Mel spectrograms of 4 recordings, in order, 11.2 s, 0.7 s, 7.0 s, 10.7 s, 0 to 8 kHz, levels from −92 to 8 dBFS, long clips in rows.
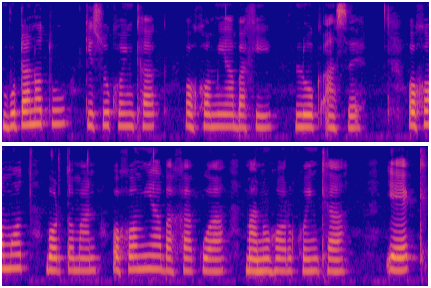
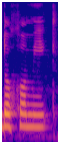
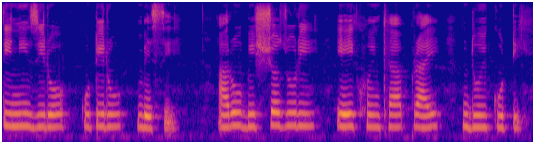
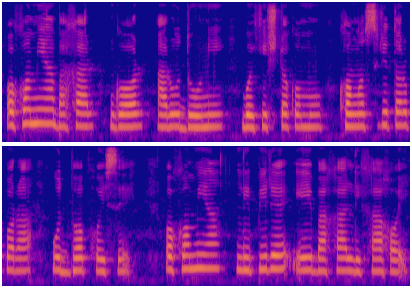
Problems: none marked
